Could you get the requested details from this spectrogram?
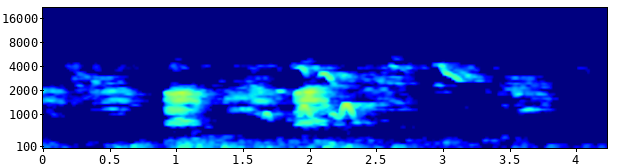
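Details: Black drongo producing rasping, scratchy notes in uneven bursts about a second apart, mixed with short slurred whistles and a background murmur of low noise.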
